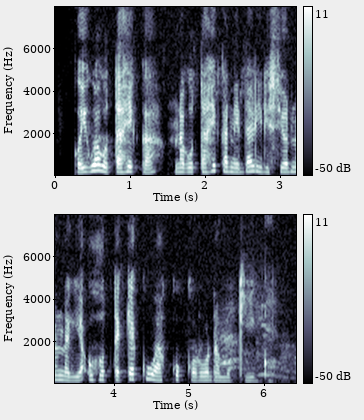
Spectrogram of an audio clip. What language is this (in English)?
Kikuyu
